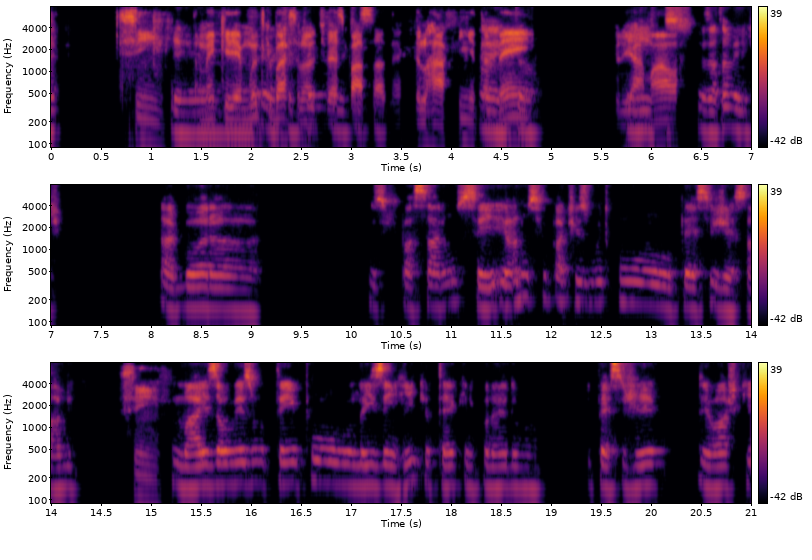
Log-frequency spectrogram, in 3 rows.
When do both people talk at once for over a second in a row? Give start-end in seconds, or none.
2.2-3.4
